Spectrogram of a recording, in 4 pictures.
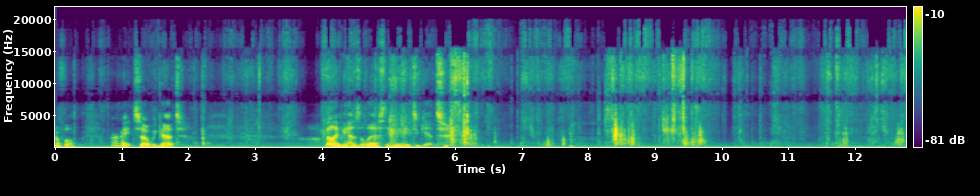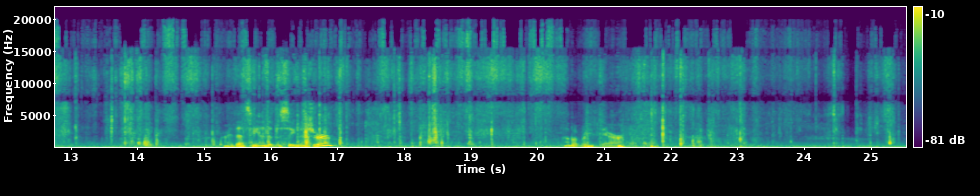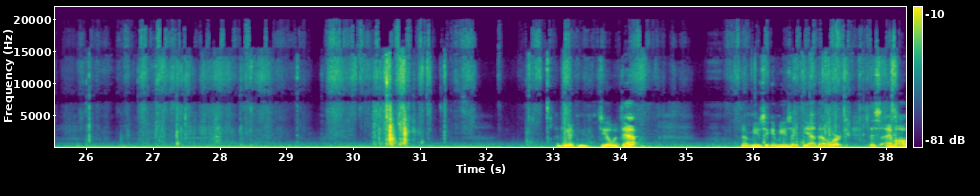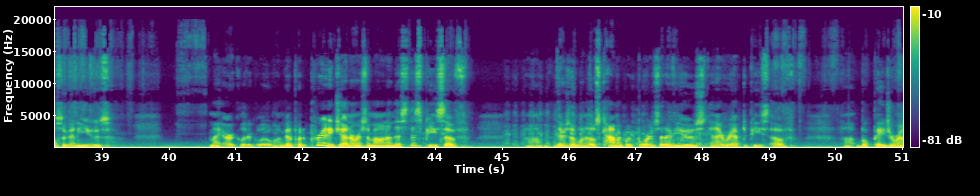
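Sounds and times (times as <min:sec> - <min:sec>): paper rustling and scraping: 0:01.8 - 0:31.8, 0:35.6 - 0:39.1.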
